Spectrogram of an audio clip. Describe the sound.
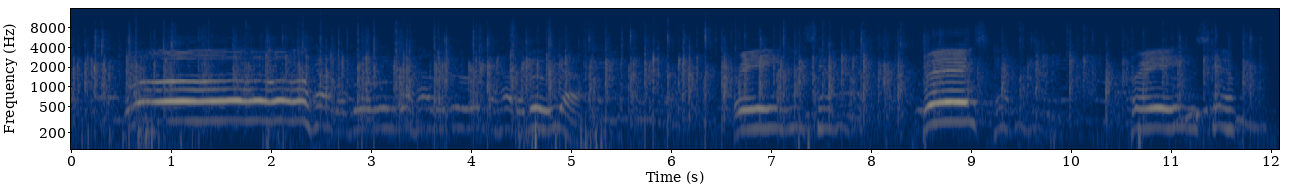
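An audience claps their hands together in a steady, sustained round of applause, with voices calling out loudly over the clapping throughout.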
